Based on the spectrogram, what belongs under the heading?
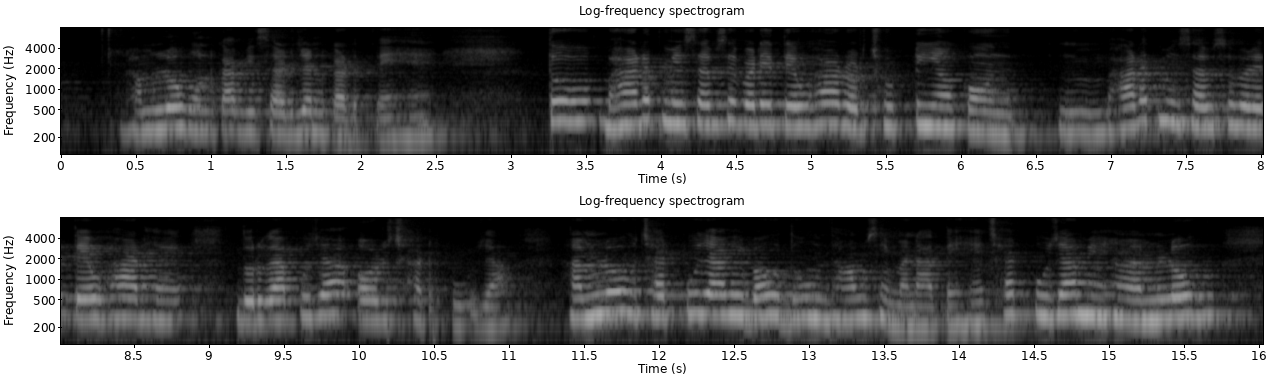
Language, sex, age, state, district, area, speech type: Hindi, female, 45-60, Bihar, Begusarai, rural, spontaneous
